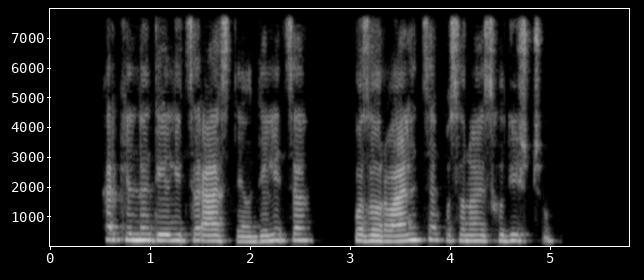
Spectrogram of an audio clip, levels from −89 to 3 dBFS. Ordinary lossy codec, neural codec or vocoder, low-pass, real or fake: none; codec, 16 kHz, 8 kbps, FunCodec, trained on LibriTTS, 25 frames a second; none; fake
